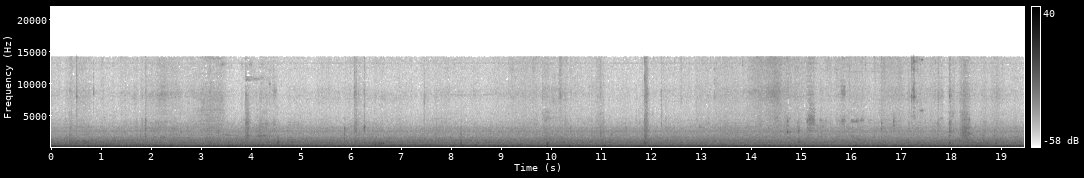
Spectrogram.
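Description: Cabin noise inside an N700 series Shinkansen train on the move: a steady low rumble and hum, with a few faint clicks.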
